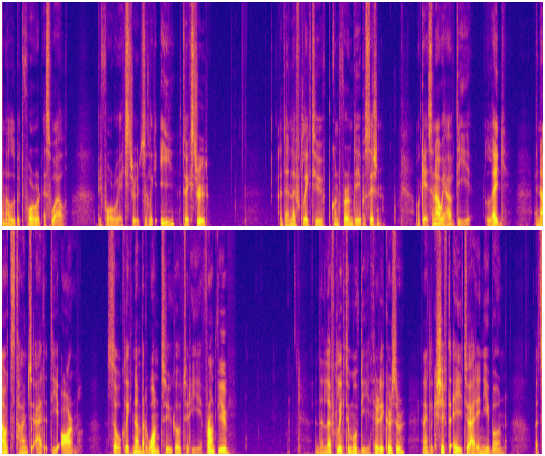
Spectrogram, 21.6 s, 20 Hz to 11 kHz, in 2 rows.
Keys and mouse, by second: 2.6 e, 6.0-8.5 drag, 9.1 middle click, 10.9-12.3 middle drag, 12.3 KP_1, 14.0 g, 17.9 click, 19.3 shift+a, 20.5 g.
